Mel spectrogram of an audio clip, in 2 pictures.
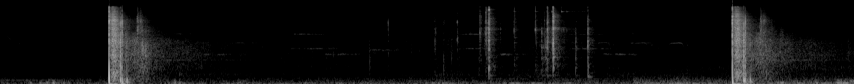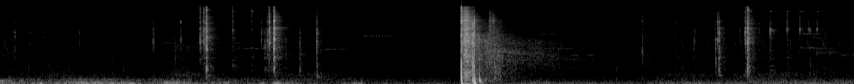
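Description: Custom .22LR bolt-action rifles firing at a bullseye target outdoors, three sharp separate shots spaced several seconds apart, each with a quick decay, with faint bolt and handling clicks between.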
